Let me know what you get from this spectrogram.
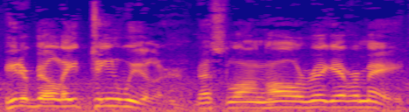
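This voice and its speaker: An actor in a radio drama playing an easygoing long-haul truck driver with a gravelly voice and folksy, casual talk. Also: male voice, on the high side, very animated, normal speed, noisy background, heavily acted. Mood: breezy, chatty.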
